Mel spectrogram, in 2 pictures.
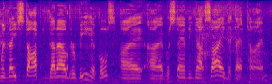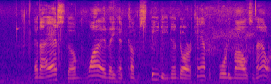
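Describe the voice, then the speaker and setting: A man's medium-pitched voice at a moderate pace. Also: ordinary pitch variation. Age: 60s. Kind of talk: interview testimony. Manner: halting, many fillers.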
